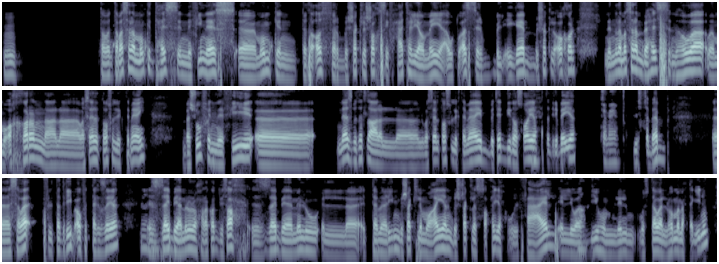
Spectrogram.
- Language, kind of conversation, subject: Arabic, unstructured, هل بتخاف من عواقب إنك تهمل صحتك البدنية؟
- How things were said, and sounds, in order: tapping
